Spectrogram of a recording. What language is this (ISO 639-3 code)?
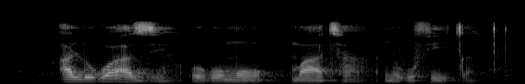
zul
